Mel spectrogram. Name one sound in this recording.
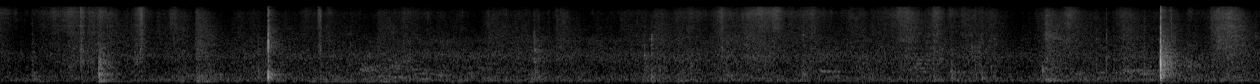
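Plastic parts click and snap into place.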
